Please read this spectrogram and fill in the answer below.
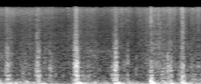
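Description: Repeated low thumps, about three a second, of people bouncing on a bed made of cardboard boxes under a foam mat.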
